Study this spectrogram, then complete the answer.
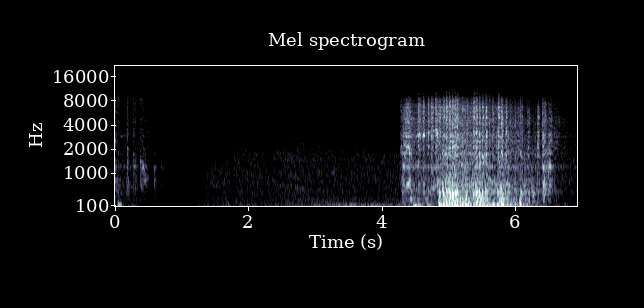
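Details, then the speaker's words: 1984 Honda ATC 200M three-wheeler, barn find stored 30 years, first start after oil change, fuel system cleaning, new fuel line and filter, choked by hand; quiet cranking then single runs rough and uneven at low speed, no knocks or rattles, sounds sound. "That sounded good. So it runs and I don't hear any noises, so that's really good."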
